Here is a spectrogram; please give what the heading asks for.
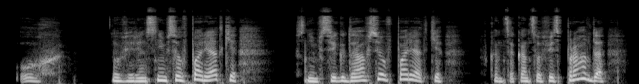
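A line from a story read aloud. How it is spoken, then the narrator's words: Muttering. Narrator (Russian): бормотал рыбинок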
